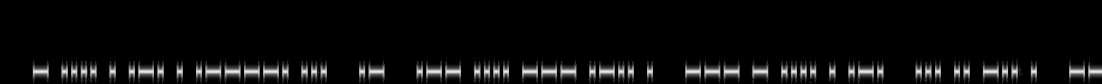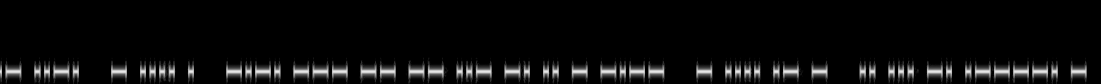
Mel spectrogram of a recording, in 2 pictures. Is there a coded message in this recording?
Yes: Morse code from 0.3 to 21.9 s, heard as a keyed tone, about 25 wpm, 600 Hz. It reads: THERE'S A WHOLE OTHER SIDE OF THE COMMUNITY THAT ISN'T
